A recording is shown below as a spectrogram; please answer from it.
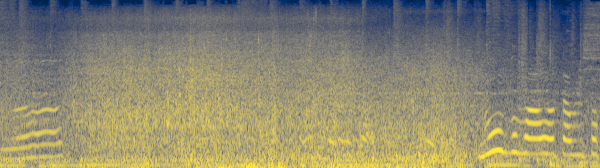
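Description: Rushing whitewater of a river rapid, a loud hiss of water that swells through the middle and eases near the end. A voice is heard briefly at the start, and speech comes in near the end.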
